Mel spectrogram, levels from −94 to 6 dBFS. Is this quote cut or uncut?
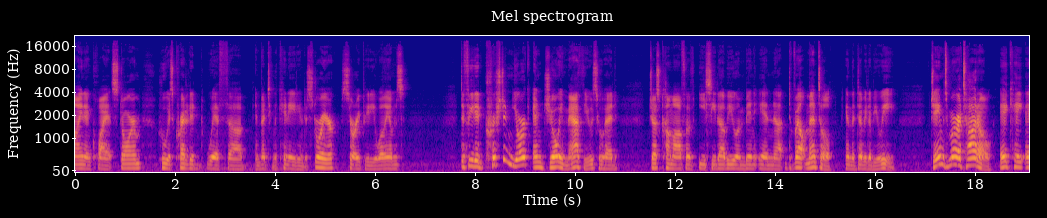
uncut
